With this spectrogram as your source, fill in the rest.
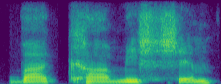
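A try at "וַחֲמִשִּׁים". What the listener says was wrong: Yeah, this is Vacha Mishim, okay? Again, try to do it with your throat.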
